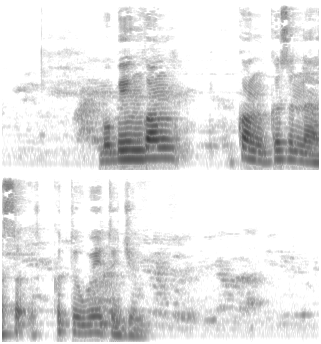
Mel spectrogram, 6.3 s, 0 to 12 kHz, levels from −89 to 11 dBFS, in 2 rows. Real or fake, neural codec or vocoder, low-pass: real; none; 10.8 kHz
